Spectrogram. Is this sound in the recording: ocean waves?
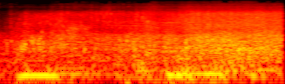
yes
